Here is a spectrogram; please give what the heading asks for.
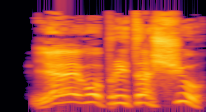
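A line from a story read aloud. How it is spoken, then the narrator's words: Shouted. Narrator (Russian): крикнул Фут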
